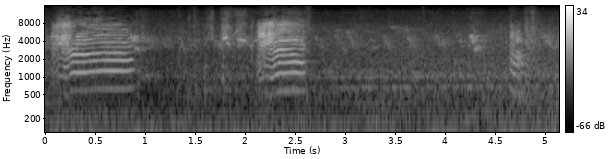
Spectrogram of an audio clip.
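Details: A feral stray cat, hungry and riding a tricycle, meows twice in loud, clear harmonic bursts about two seconds apart. A fainter third meow follows, over low background noise.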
